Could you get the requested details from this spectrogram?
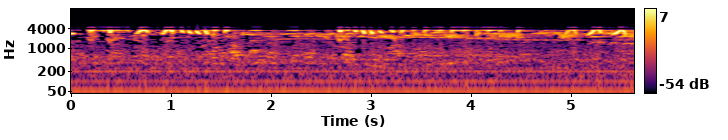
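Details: White-rumped shama competing in a young-bird class at a singing contest, where it placed fourth; a dense, rapid stream of high chirps and trilled phrases, continuous with short pauses, possibly overlapping other singers.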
